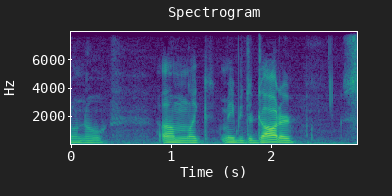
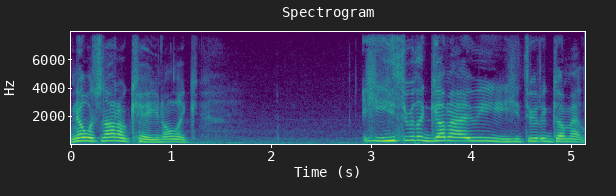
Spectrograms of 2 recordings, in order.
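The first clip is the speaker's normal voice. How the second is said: high, raised imitation of an outraged woman; mock shouting; 7 semitones higher, 4 dB louder than usual. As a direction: protest in a high, insistent voice. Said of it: "she starts shouting and screaming".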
